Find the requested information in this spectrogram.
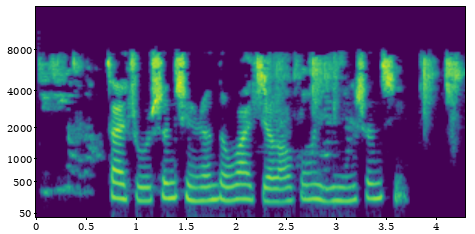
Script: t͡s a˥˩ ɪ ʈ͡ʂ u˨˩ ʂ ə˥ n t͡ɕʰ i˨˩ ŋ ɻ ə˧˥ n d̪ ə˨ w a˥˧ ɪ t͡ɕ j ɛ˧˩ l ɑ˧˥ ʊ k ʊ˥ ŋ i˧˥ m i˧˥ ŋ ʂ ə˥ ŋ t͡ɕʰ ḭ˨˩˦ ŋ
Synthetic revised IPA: t͡s a˥˩ ɪ ʈ͡ʂ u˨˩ ʂ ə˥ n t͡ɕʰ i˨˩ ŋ ɻ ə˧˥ n d̪ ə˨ w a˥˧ ɪ t͡ɕ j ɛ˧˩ l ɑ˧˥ ʊ k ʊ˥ ŋ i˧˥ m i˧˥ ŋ ʂ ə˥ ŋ t͡ɕʰ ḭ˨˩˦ ŋ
